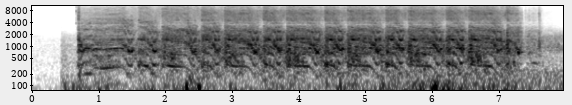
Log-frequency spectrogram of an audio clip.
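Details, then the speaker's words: Abandoned, stripped 1989 Bentley Turbo R V8, after a problem at the fuse panel under the glove box was traced: the starter turns it steadily for about seven seconds with a regular churning beat, three to four a second. It cranks normally. "So, the engine turns over and I worked out why it wasn't."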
